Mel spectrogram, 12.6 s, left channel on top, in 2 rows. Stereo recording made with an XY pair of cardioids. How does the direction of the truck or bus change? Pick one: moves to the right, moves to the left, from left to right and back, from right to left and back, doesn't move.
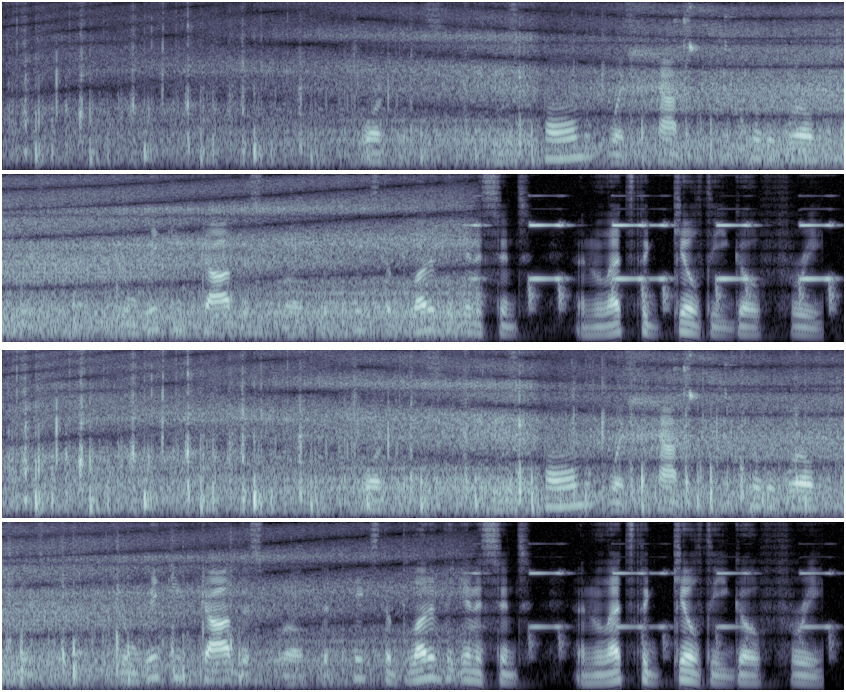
moves to the left.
